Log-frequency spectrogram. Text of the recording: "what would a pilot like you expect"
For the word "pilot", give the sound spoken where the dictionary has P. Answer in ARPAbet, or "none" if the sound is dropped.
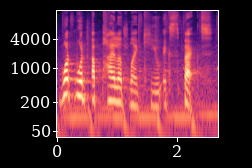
P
